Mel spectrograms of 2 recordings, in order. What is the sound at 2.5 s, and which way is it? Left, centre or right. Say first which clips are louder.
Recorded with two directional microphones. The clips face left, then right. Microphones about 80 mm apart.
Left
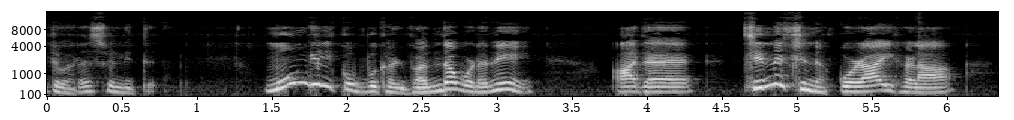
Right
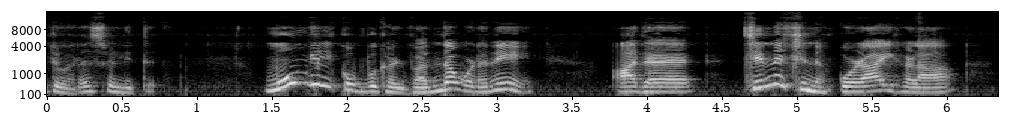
A woman's voice: left 5 dB; left.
